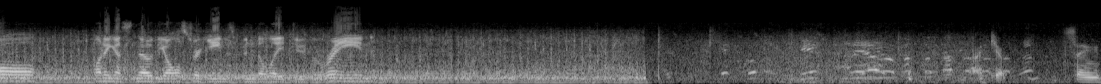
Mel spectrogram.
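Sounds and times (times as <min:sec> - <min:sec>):
speech: 0:00.0 - 0:03.9, 0:10.8 - 0:11.0
air ambulance helicopter engine and rotor hum: 0:00.0 - 0:06.6
laughter: 0:07.2 - 0:10.6.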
